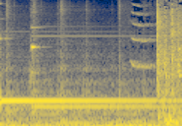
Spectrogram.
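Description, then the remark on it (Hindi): Several spaced knocks on a house door, sharp, over a steady background hum, followed by a brief ringing chime and a louder clattering burst at the end. “तभी घर के दरवाजे पर दस्तक हुई”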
